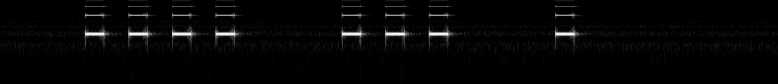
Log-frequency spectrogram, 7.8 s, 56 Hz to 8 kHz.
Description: Beep code, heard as beeps from a small speaker, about 1080 Hz. 4-3-1. In Phoenix BIOS tables: memory failure above the first 64 KB.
